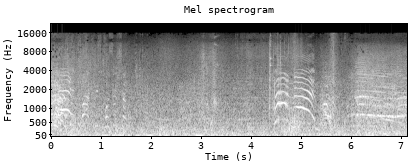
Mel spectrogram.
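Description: Cannons boom and explosions burst.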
